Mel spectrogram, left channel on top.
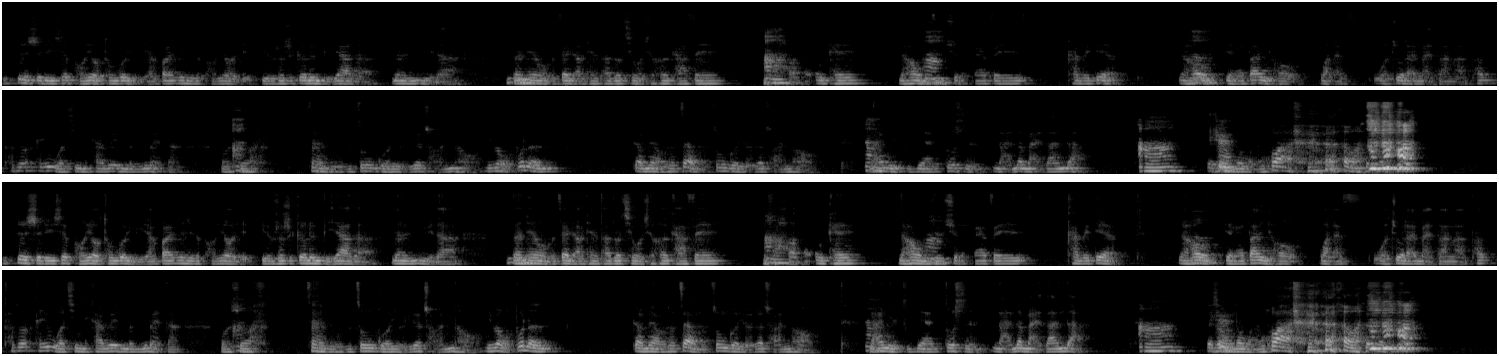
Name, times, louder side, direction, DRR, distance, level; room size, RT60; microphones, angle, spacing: voice 1, 0.0-4.6 5.1-7.2 7.6-8.6 9.0-10.3 10.7-11.2 11.8-13.5 13.7-16.7 17.1-17.6 18.0-20.5 21.3-23.1 23.6-25.8 27.0-28.9, right 4 dB, 80° right, 0.3 m, -35 dB
voice 2, 26.3-26.7 27.1-27.3 28.6-29.1, left 3 dB, 55° left, 0.4 m, -26 dB
2.3 x 2.2 x 2.7 m
head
